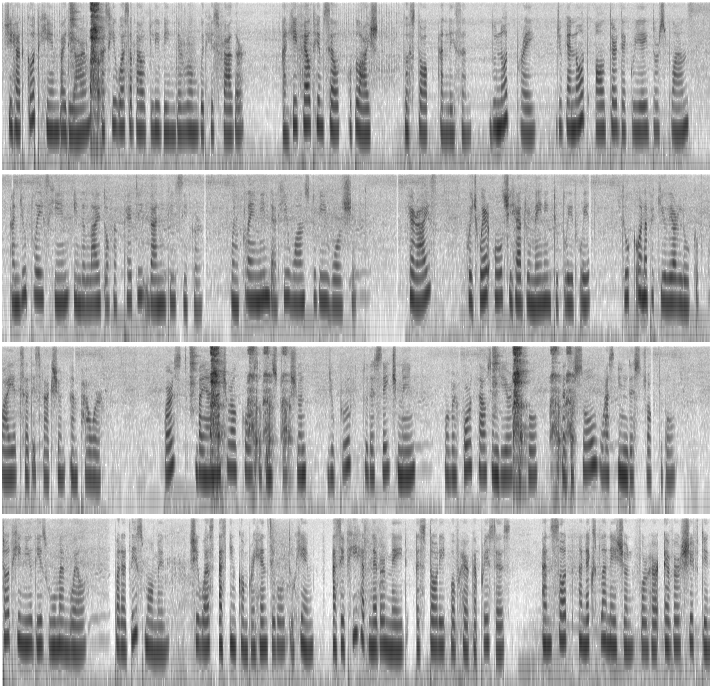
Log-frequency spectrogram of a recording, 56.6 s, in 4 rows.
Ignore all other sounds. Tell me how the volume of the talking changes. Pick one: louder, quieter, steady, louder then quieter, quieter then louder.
steady.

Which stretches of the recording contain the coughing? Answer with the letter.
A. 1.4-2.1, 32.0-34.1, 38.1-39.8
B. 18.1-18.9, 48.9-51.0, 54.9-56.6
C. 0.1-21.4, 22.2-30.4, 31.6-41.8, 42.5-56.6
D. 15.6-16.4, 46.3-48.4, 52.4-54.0
A.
